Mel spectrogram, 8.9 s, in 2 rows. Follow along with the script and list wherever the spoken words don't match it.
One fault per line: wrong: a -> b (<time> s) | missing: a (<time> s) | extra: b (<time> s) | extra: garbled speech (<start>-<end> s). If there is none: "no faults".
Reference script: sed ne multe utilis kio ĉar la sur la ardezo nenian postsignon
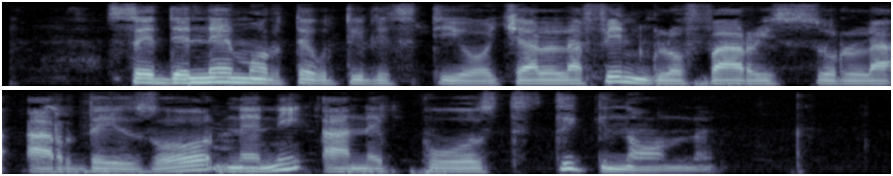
wrong: kio -> tio (2.2 s)
extra: fingro faris (3.0 s)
